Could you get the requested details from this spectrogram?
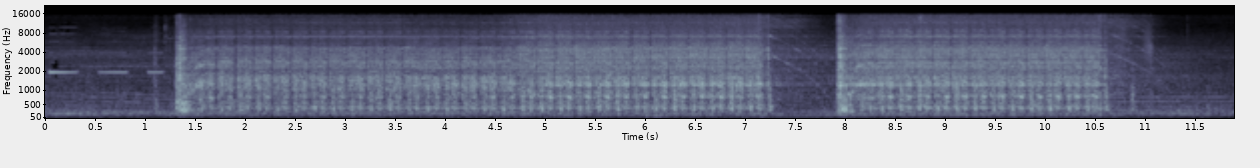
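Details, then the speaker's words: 1995 Mazda MX-3 1.8L V6 that died while driving; new cap, rotor and plugs fitted, timing belt seen spinning; steady, fast cranking in two long bursts with no firing at all; crank, no start, cause unknown. "mark the bottom pulley bolt belt and it's spinning find it swirling over like there's nothing there new cap on it new plugs rotor still nothing starting"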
